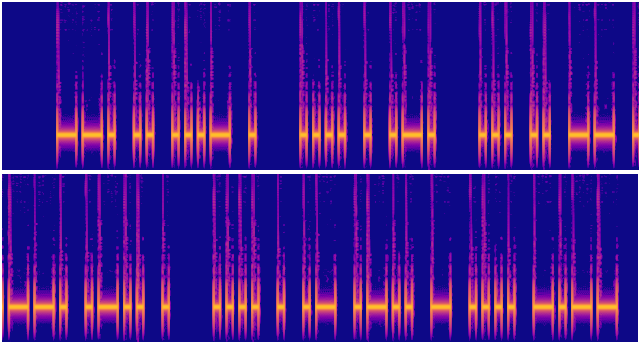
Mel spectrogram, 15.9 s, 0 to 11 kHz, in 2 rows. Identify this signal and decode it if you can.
Morse code, heard as a keyed tone, about 16 wpm, 700 Hz. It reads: GIVE HER SIMPLE HEALTHY
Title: Sentences from Top 1000 Words - Review Part 5 - 15wpm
